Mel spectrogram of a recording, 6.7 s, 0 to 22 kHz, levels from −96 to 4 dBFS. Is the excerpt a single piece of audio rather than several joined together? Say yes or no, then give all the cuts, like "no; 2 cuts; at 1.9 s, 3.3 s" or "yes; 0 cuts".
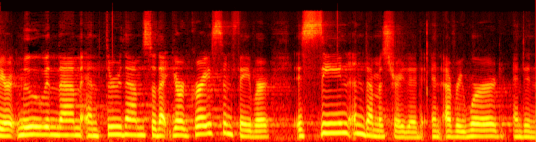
yes; 0 cuts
